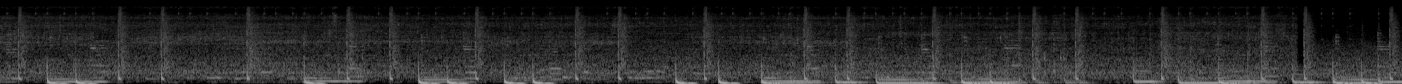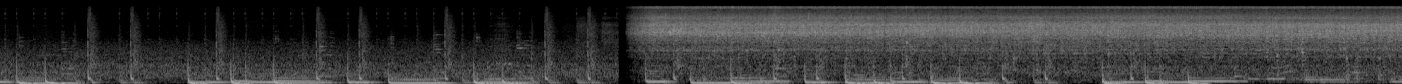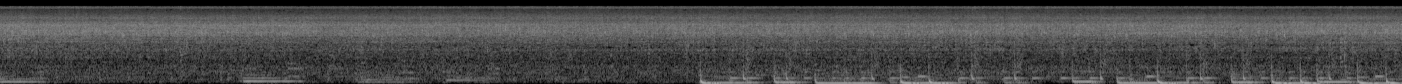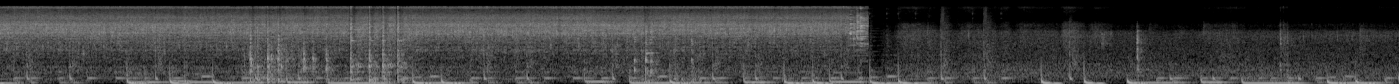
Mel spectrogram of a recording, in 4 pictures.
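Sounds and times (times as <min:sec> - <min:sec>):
background music with bass: 0:00.0 - 0:01.2, 0:03.0 - 0:05.6, 0:06.8 - 0:26.4, 0:35.0 - 0:56.0
meat sizzling in a pan: 0:00.0 - 0:14.4, 0:19.8 - 0:53.2.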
